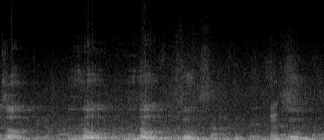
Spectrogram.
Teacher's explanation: Kalau zu otomatis tuh lidahnya agak ke dalam dikit, itu yang kurang pas.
